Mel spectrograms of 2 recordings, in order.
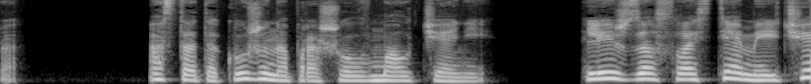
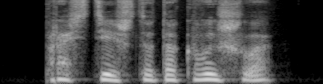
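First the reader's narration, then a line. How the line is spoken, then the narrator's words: Whispered. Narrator (Russian): прошептала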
